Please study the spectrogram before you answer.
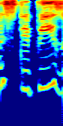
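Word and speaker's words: stapes: वो जो ईयर की बोन है ना, उसका नाम स्टिपीज होता है। तो वो ना बच्चे गलत अगर प्रोनाउंसिएशन करेंगे ना तो फिर आगे वो चलता चला जाएगा। सबसे छोटी बोन होती है ना स्टिपीज, सर ये भैया बॉडी में, हो तो स्टिपिस। हाँ हाँ उसको ना स्टिपीज स्टिपिस, कहते मैं खुद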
